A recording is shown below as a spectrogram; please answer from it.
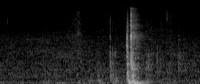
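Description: A single sharp plastic clack about a second and a half in, with a few faint ticks before it, as the body clips are worked off the posts holding down an RC touring car's plastic body shell.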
